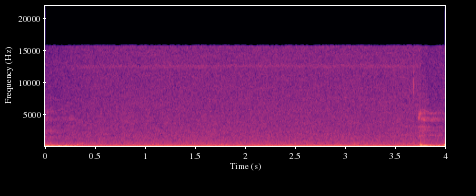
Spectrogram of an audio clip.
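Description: Steady hiss with a constant low hum underneath, the recording's background noise, with no distinct event; a short low knock near the end.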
